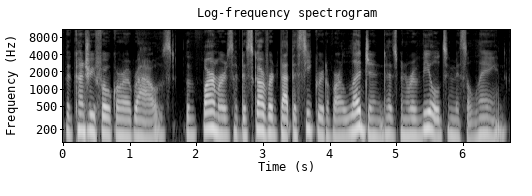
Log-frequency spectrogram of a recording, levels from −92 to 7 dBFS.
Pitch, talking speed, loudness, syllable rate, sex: 160 Hz, 190 wpm, -19 LUFS, 5.5 syllables/s, female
